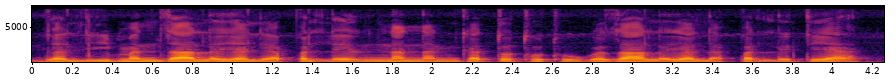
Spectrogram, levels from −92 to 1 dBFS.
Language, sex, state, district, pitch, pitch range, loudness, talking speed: Wancho, male, Arunachal Pradesh, Longding, 115 Hz, 110-125 Hz, -19 LUFS, 265 wpm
